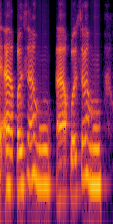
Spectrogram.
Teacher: काफ मोटा भी पढ़ा जाएगा और काफ पे कलकला भी होगा, क्यों? काफ जज़म के साथ है।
